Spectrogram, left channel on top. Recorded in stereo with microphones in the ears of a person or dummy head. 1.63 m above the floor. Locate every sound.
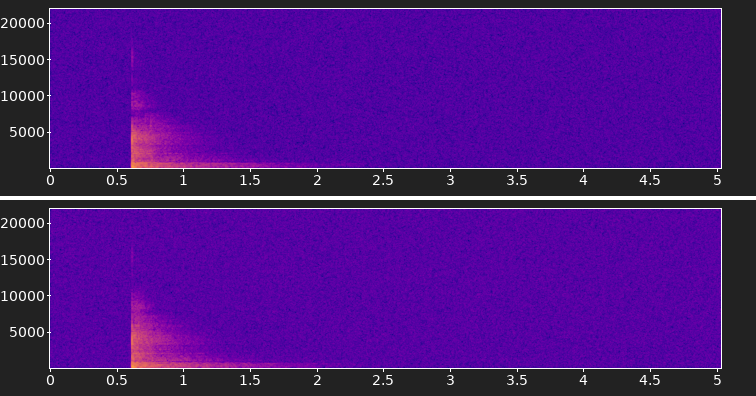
0.6 s a snare drum: 10° left (ahead or behind), 1.3 m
